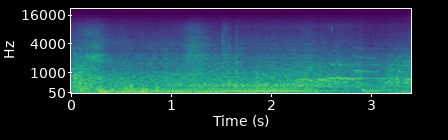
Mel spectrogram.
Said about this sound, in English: He turns his car around. The dusty black pickup arrives and blocks his way.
